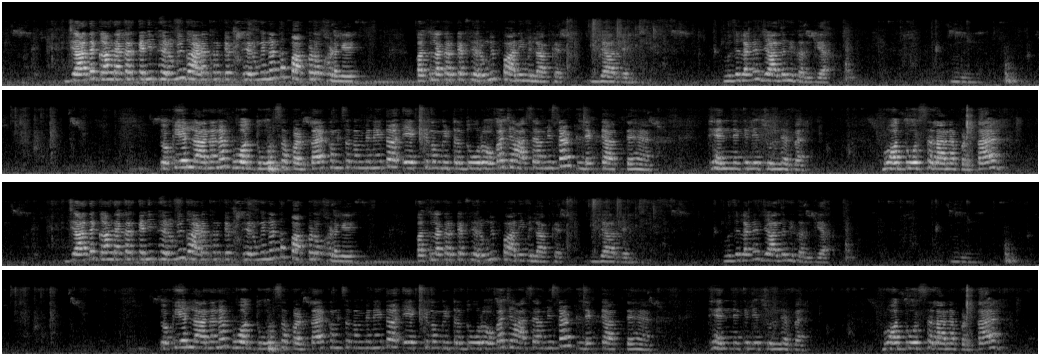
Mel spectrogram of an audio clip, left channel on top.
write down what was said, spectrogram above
ज्यादा गाढ़ा करके नहीं फेरूंगी, गाढ़ा करके फेरूंगी ना तो पापड़ उखड़ गए। पतला करके फेरूंगी पानी मिला के। ज्यादा, मुझे लगा ज्यादा निकल गया, क्योंकि ये लाना ना बहुत दूर से पड़ता है, कम से कम भी नहीं तो 1 किलोमीटर दूर होगा, जहां से हम इसे लेके आते हैं फेरने के लिए चूल्हे पे। बहुत दूर से लाना पड़ता है।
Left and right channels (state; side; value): quieter; right; 6.1 dB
